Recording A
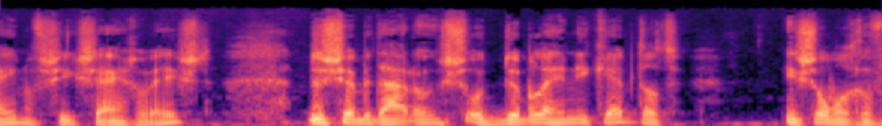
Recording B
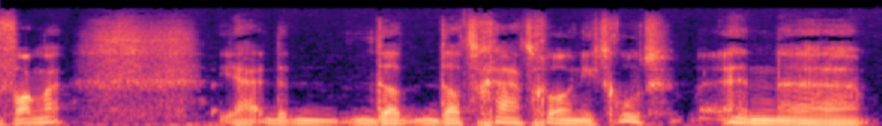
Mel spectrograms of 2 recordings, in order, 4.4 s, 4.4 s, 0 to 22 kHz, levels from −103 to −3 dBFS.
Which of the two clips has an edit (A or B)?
B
